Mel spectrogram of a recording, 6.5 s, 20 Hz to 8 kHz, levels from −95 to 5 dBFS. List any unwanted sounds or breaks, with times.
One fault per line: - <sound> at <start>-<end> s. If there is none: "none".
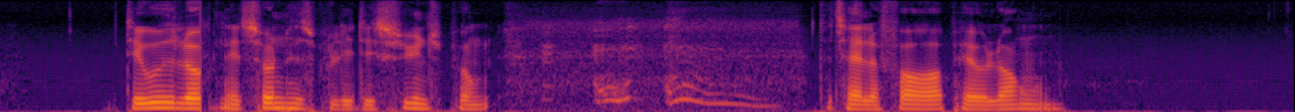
- dropout at 1.0-1.1 s
- throat clearing at 2.7-3.9 s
